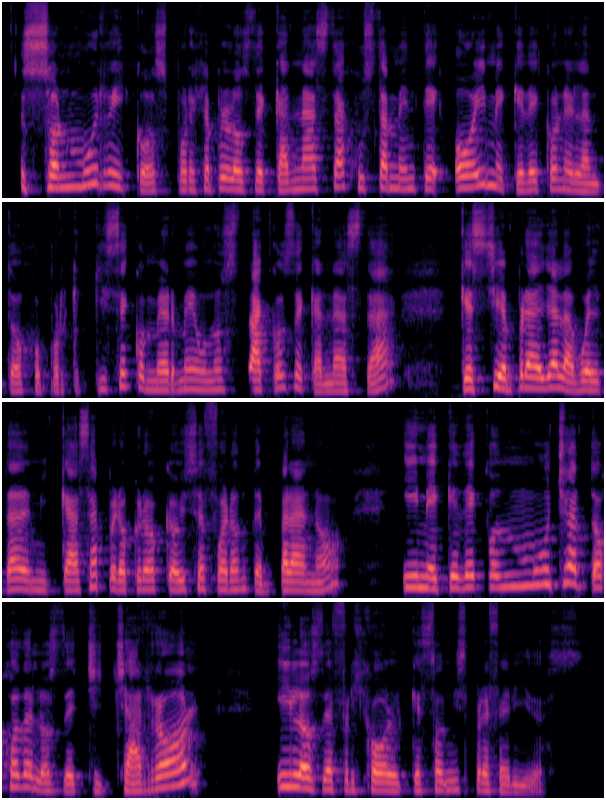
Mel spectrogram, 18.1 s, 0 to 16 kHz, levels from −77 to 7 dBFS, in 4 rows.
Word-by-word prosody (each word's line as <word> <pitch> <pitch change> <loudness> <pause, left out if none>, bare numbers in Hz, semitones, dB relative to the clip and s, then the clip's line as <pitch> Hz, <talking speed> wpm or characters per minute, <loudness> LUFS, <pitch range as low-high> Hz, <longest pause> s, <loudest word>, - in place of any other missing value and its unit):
Son 215 -1 +4
muy 260 +6 -1
ricos, 220 -11 -3
por 175 +3 -5
ejemplo, 190 +3 -2
los 175 -1 +1
de 170 -1 -1
canasta, 190 +6 -1
justamente, 205 - -3
hoy 225 +5 +3
me 255 - -4
quedé 170 +1 -1
con 190 +1 -4
el 160 -2 -1
antojo, 150 +1 -5
porque 145 +1 -10
quise 190 +6 -5
comerme 170 -2 -2
unos 180 +1 -6
tacos 195 +5 +2
de 210 - -3
canasta 150 +1 -3 0.5
que 190 +1 +5
siempre 205 +2 +4
hay 195 +1 +5
a 215 - +7
la - - +4
vuelta 170 +2 +2
de 180 - +3
mi 170 -2 -9
casa, 175 +8 -1
pero 170 -1 0
creo 180 0 -1
que - - -3
hoy 170 - +1
se - - -3
fueron 180 -1 -2
temprano, 160 +2 -1 0.4
y 215 0 +3
me 195 -2 +2
quedé 220 +1 +2
con 220 +1 -2
mucho 270 +5 +1
antojo 225 -4 0
de 225 -2 +1
los 155 -2 -3
de 145 0 -2
chicharrón 195 - +2 0.6
y 230 0 +2
los 200 -4 +7
de 180 - +3
frijol, 160 -3 +1
que 155 - -3
son 165 +2 -3
mis 175 +1 -9
preferidos. 140 -4 -7
180 Hz, 185 wpm, -25 LUFS, 165-215 Hz, 0.6 s, a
